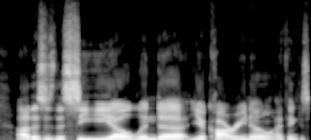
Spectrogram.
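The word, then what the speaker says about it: Yaccarino: services and opportunities this is the CEO Linda yakarino I think is how you pronounce it powered by AIX will connect us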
